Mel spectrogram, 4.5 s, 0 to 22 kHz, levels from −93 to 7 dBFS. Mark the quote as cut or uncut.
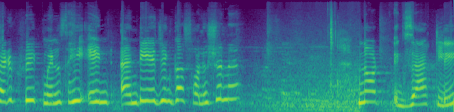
uncut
